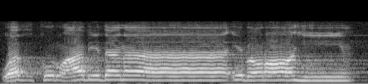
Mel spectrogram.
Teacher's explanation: بفتح العين وإسكان الباء من غير ألف بعدها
